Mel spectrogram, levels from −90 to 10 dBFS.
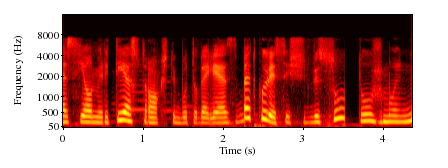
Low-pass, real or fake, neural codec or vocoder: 7.2 kHz; fake; codec, 16 kHz, 1 kbps, X-Codec, HuBERT features, trained on balanced general audio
